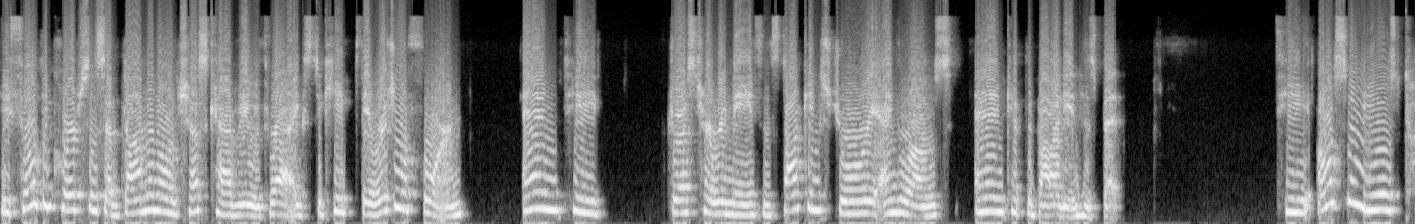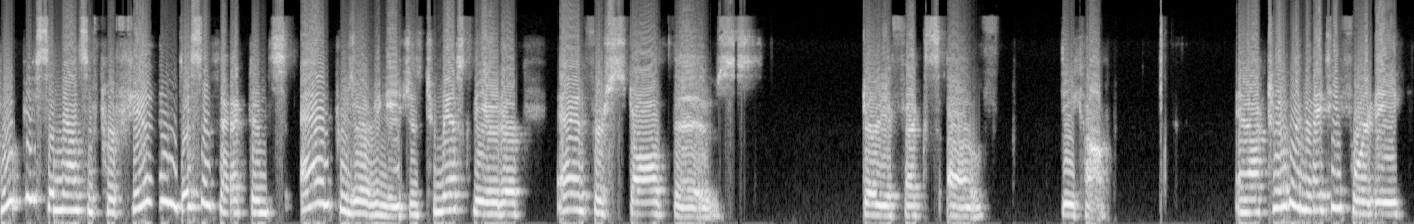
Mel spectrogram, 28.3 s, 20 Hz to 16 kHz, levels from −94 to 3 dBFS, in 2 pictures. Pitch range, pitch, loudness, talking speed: 185-255 Hz, 210 Hz, -3 LUFS, 120 wpm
